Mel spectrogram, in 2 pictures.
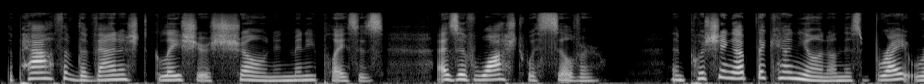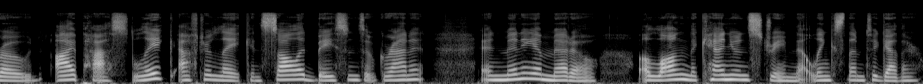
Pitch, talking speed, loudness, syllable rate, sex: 205 Hz, 150 wpm, -20 LUFS, 4.2 syllables/s, female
